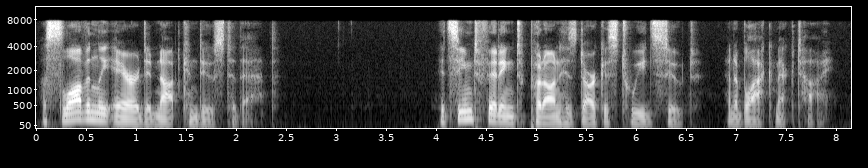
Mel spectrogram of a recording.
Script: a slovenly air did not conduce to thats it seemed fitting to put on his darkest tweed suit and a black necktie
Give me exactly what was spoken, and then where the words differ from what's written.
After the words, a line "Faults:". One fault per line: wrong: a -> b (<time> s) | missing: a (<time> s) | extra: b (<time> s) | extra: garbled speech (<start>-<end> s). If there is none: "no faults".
a slovenly air did not conduce to that it seemed fitting to put on his darkest tweed suit and a black necktie
Faults:
wrong: thats -> that (2.0 s)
